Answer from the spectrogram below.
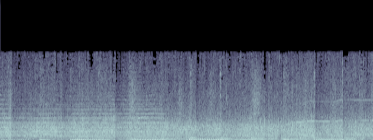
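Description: A studio crowd claps and cheers for the Cabba Radio show on CITR in a dense, steady wash of applause that holds at full loudness throughout, with a pulsing low rhythmic thump running underneath and no one speaking.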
